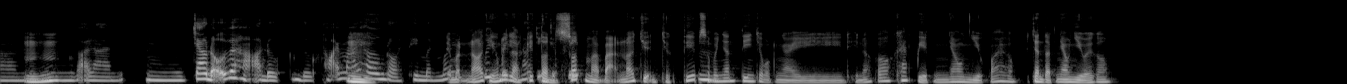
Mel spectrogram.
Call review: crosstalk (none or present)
present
